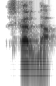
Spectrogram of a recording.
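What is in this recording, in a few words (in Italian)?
"scarda", dialettale, crespinese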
